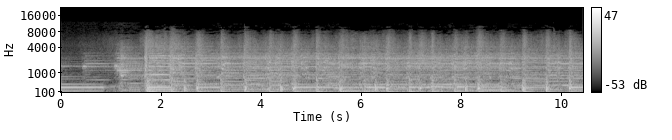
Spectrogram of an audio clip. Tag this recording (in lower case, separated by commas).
music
